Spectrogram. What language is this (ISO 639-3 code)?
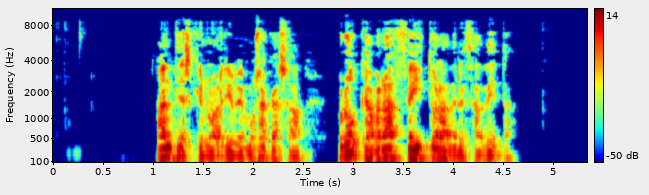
arg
